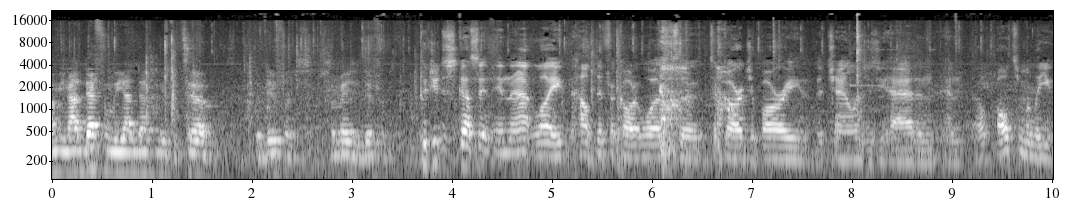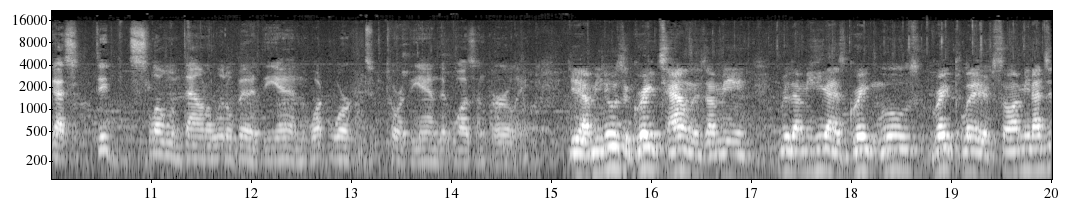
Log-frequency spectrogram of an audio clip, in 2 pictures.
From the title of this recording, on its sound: Press Conferences & Post-Game Interviews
